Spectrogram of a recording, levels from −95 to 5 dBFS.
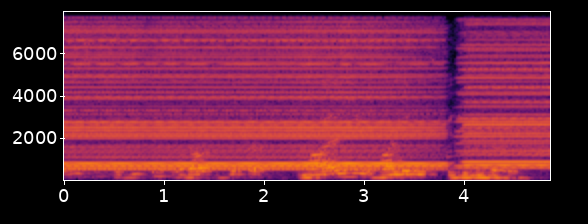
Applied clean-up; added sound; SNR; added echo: none; Harmonica; -5 dB; none.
